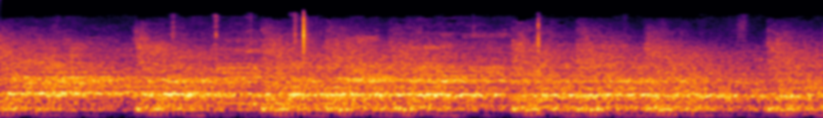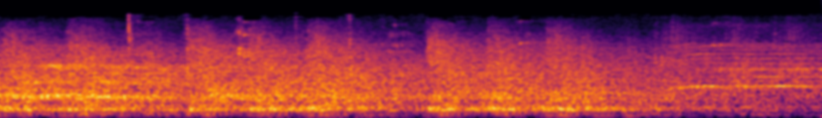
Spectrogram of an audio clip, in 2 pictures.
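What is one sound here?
A large crowd cheers loudly in an echoing hall.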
